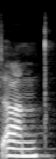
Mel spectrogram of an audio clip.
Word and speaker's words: Loaghtan: Right now I'm spinning some Manx, and I believe it's pronounced Lockton, Loaghtan.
